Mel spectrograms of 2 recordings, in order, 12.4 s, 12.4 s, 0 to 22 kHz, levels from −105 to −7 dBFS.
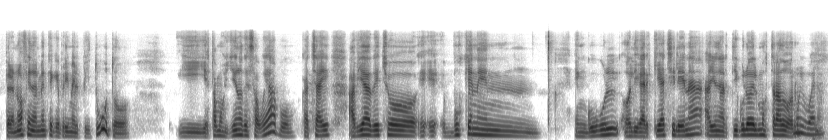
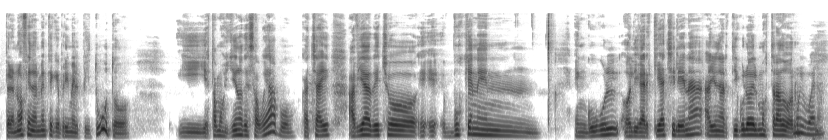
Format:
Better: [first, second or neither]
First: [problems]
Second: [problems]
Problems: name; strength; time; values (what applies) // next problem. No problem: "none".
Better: second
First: garbled, watery; slightly; nothing above 8 kHz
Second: none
